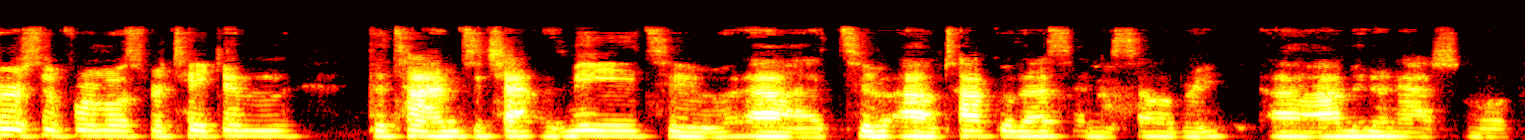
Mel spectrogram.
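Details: Adult man who stutters, speaking in a live conversation for International Stuttering Awareness Day; stuttering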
